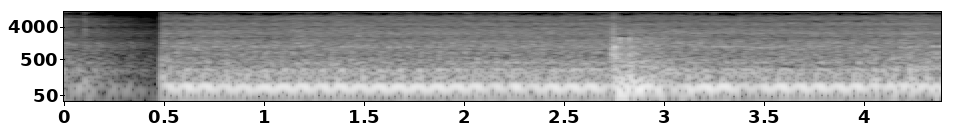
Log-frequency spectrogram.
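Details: 1998 Citroën Saxo that wouldn't start, after a battery change: catches instantly and settles into a firm, even low rumble with no smoke, misfire or rattle; engine sounds sweet.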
